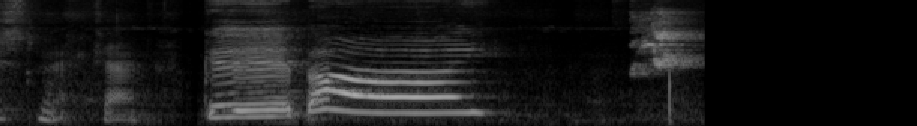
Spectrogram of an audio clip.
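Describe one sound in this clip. A young boy talks close to the microphone with animation.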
